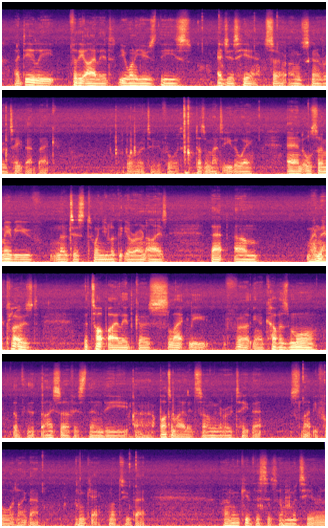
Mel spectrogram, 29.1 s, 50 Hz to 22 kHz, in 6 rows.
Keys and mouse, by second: 3.0 middle drag, 3.8 middle click, 4.8 r, 8.7-9.5 middle drag, 10.6 KP_3, 21.3 r, 24.2-24.9 middle drag, 26.2 click.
